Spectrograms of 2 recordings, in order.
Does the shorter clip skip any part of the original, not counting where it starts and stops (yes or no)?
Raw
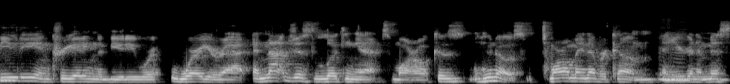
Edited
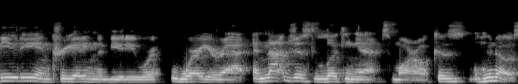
no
